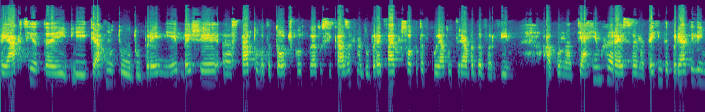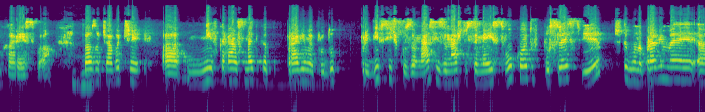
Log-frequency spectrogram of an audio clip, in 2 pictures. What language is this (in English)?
Bulgarian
